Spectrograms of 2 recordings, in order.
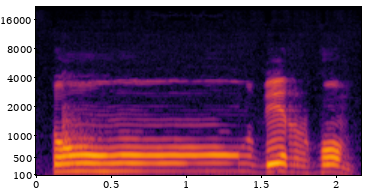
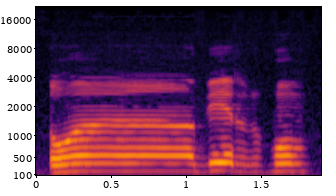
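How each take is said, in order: First: The nasal is thick, with rounded pouting lips. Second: The nasal is thin, with lips drawn back. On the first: The speaker calls it wrong. "jadi kayak tebel" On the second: The speaker calls it right. "tipis, langsung tarik bibirnya"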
